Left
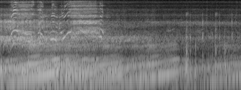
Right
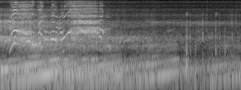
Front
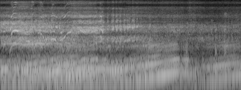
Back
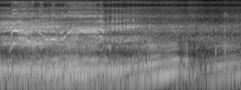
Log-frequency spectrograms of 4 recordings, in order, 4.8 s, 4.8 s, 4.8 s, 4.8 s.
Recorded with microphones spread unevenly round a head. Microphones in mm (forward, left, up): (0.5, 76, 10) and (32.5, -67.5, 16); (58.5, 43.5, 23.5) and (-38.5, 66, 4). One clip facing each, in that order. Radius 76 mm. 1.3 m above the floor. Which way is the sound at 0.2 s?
110° right.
